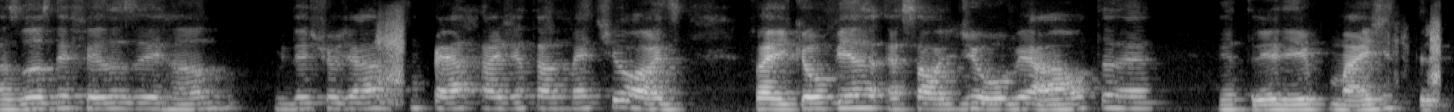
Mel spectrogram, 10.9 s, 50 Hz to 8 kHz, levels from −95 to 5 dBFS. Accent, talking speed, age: Brazilian, 170 wpm, 20-39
